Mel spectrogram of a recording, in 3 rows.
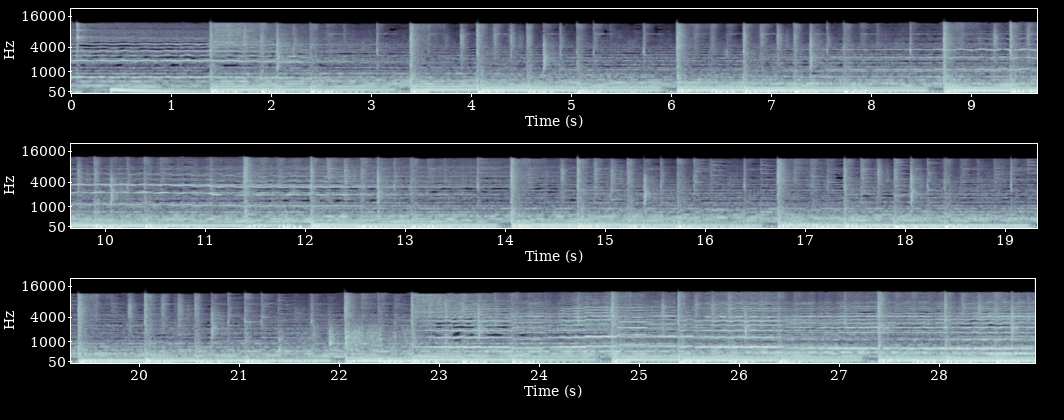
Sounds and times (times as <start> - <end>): Soul music: 0.0 - 28.9.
